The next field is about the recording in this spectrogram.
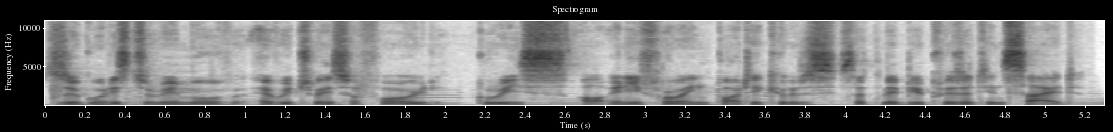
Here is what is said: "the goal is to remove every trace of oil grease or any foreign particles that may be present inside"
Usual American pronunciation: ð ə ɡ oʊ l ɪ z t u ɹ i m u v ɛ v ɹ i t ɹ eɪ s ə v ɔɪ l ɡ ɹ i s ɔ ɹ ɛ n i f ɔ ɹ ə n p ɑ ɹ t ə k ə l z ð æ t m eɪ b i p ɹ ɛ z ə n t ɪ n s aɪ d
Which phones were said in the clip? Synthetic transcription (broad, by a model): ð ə ɡ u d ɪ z t u ɹ i m u v ɛ v ɹ i t ɹ eɪ s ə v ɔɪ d ɡ ɹ i s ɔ ɹ ɛ n i f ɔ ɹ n p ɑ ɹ t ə k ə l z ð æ t m eɪ b i p ɹ ɛ z ə n t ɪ n s aɪ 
